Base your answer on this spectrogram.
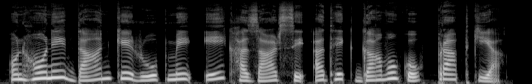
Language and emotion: Hindi, neutral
